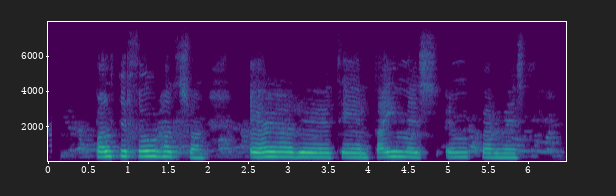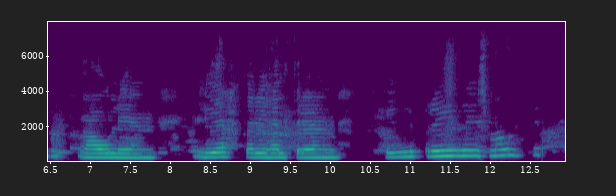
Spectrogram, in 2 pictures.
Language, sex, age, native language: Icelandic, male, 12, Icelandic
